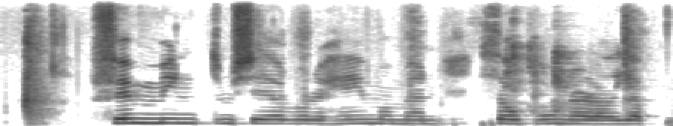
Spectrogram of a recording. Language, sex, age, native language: Icelandic, male, 18-19, Icelandic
